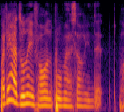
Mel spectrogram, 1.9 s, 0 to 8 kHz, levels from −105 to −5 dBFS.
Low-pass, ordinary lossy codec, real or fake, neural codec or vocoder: 7.2 kHz; none; fake; codec, 16 kHz in and 24 kHz out, 2.2 kbps, FireRedTTS-2 codec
